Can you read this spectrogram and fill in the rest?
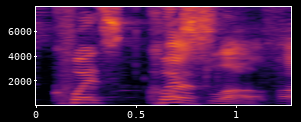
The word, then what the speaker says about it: Questlove: Is it Questlove or Questlove? – It's Questlove.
